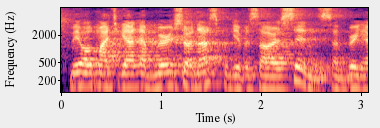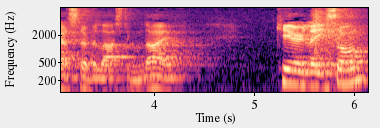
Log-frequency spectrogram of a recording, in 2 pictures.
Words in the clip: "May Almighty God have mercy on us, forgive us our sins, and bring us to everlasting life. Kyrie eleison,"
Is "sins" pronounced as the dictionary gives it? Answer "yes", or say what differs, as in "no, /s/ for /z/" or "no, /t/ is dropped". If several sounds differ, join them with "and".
yes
